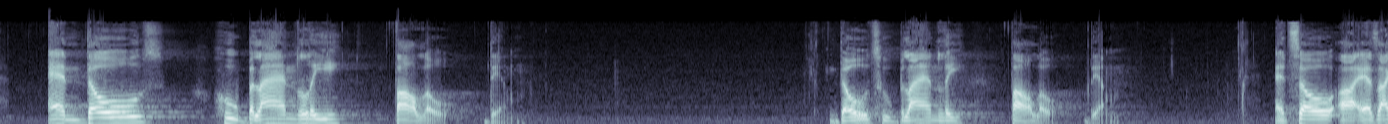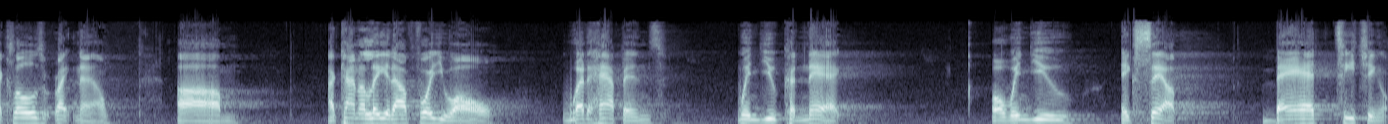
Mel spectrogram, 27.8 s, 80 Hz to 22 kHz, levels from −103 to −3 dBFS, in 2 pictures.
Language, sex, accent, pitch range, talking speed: English, male, American, 105-145 Hz, 85 wpm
